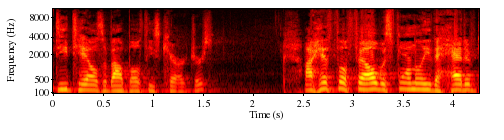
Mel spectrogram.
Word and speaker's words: Ahithophel: It's actually pronounced Ahithophel, but I'll save you guys the guttural because I have to say his name a lot.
